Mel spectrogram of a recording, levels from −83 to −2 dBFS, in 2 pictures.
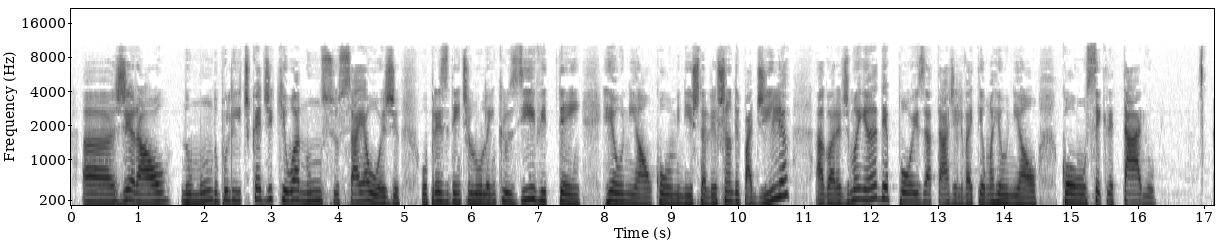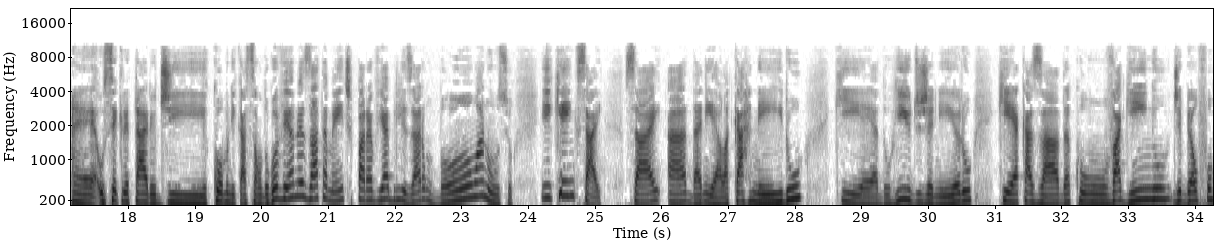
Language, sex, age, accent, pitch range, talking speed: Portuguese, female, 50-69, Brazilian, 155-195 Hz, 120 wpm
